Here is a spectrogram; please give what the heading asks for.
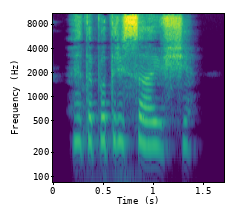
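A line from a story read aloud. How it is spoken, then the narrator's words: Breathless awe. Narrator (Russian): выдохнула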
